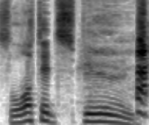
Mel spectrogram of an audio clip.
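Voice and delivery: put-on Scottish accent. Showing the one phrase that can be said in a Scottish accent. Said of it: "I can say one phrase in Scottish".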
